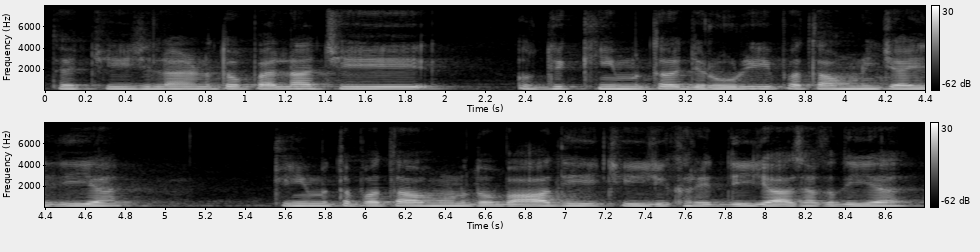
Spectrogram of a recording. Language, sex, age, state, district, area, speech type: Punjabi, male, 18-30, Punjab, Fatehgarh Sahib, rural, spontaneous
